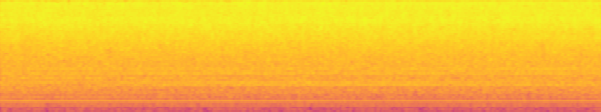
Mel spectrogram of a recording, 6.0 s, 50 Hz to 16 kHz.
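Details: Echo PB-755ST two-stroke backpack blower, bought new two years earlier, after fresh fuel and carburetor adjustment with air filter on (it had been bogging and dying under load); high steady full-throttle scream with airy rush, no surging or bogging, running normally.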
